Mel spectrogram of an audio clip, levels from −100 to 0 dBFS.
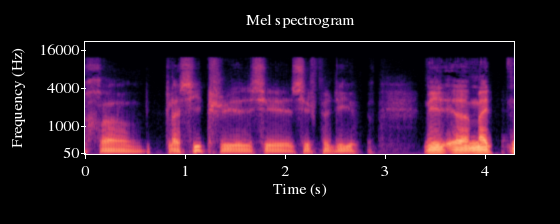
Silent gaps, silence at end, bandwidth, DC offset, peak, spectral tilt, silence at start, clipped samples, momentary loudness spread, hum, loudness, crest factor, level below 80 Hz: none; 0 s; 12.5 kHz; under 0.1%; -2 dBFS; -7 dB/octave; 0 s; under 0.1%; 12 LU; none; -23 LUFS; 22 dB; -40 dBFS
